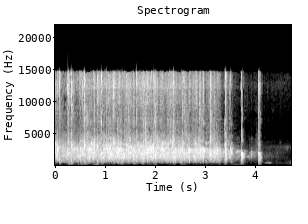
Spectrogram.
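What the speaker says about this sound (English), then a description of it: "a special clap for Amanda, please," A conference audience claps for a colleague, a loud burst of applause that thins into a few scattered final claps and dies away.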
